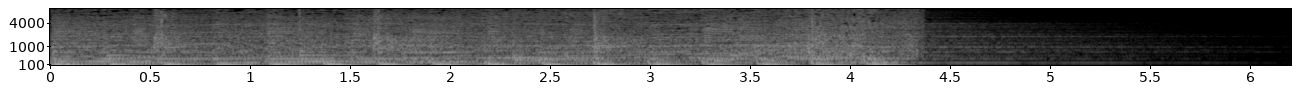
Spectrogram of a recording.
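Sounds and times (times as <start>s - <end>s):
disco music: 0.0s - 4.8s.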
